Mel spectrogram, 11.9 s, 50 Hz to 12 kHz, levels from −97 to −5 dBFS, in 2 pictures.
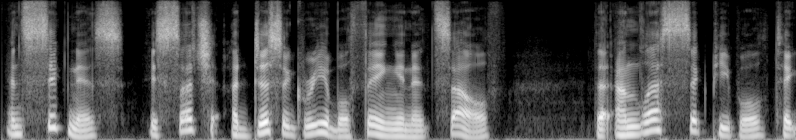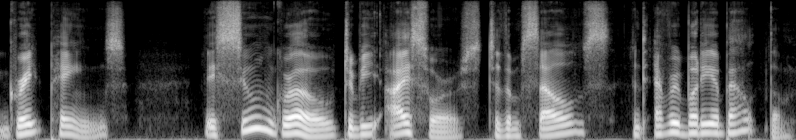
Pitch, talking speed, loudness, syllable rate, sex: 150 Hz, 140 wpm, -19 LUFS, 4.4 syllables/s, male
